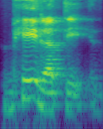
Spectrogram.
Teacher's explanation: Bhirati, the B is aspirated.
